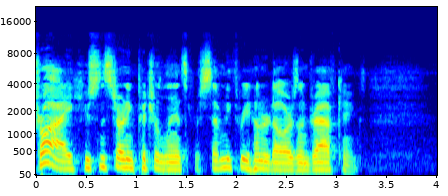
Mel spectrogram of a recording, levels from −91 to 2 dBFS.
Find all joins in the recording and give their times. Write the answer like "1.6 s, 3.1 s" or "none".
1.5 s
